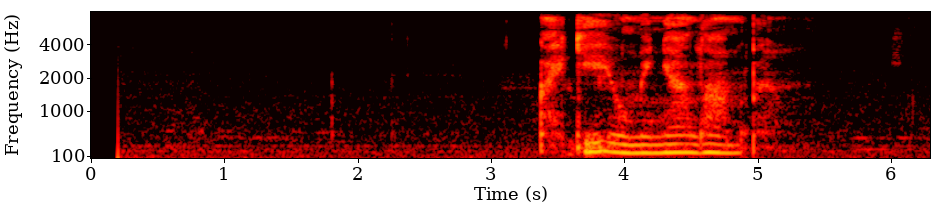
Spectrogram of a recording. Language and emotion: Russian, neutral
